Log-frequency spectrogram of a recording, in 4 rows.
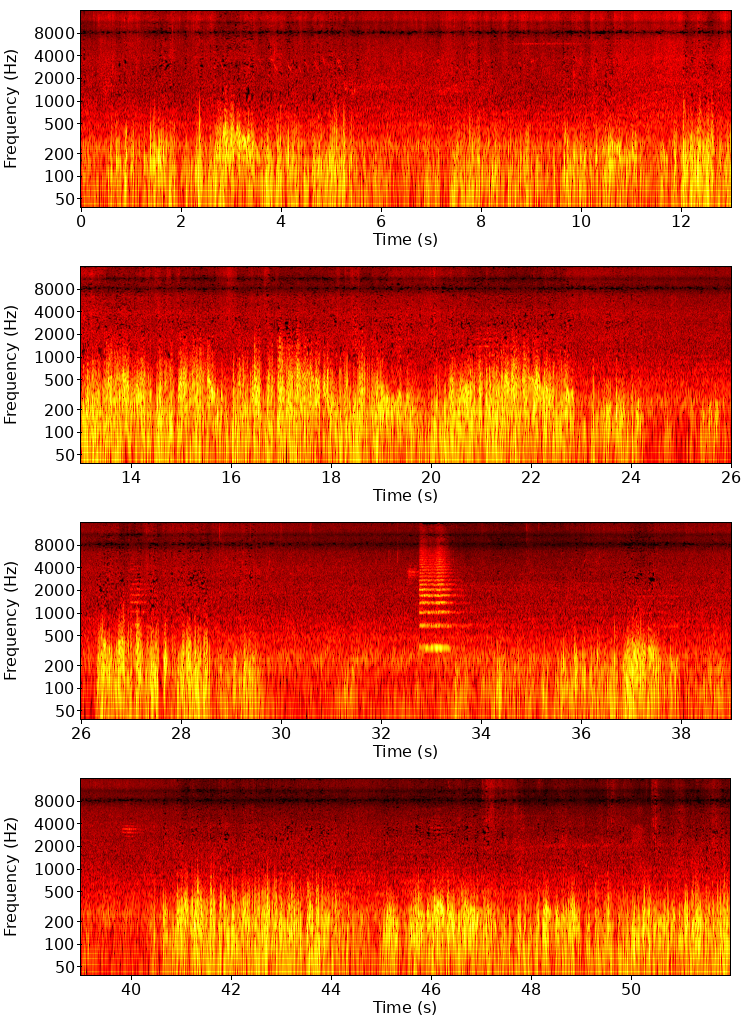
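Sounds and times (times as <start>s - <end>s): wind buffeting microphone: 0.0s - 51.9s
short horn toot: 26.9s - 27.5s, 32.5s - 33.9s, 39.8s - 40.2s.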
